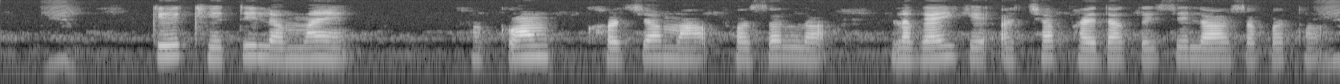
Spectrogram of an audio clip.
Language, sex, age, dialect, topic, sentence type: Chhattisgarhi, female, 25-30, Northern/Bhandar, agriculture, question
